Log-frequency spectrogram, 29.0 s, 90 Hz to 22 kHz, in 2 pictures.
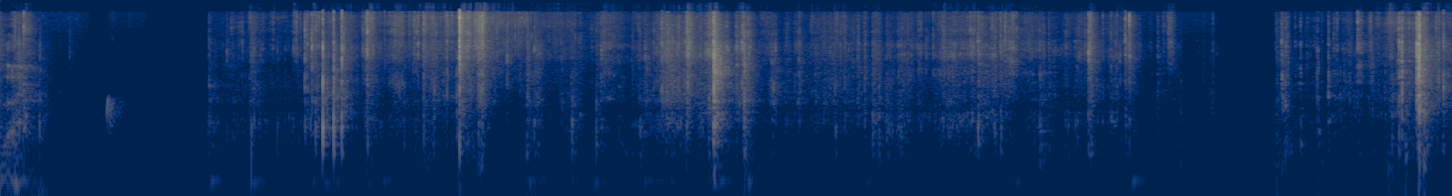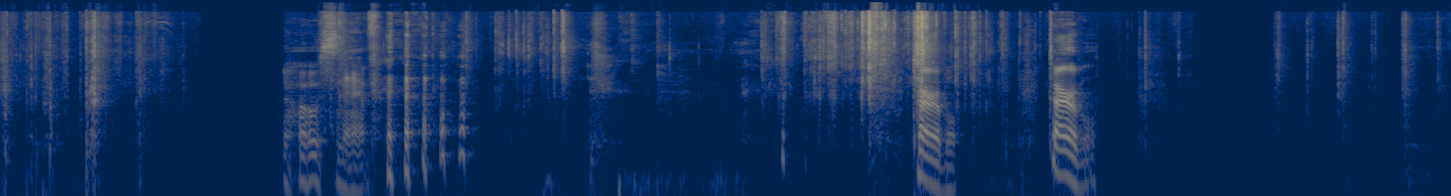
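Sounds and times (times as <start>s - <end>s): wrappers crinkling: 2.2s - 11.5s, 19.1s - 20.4s, 22.0s - 25.0s
card packs being torn open: 2.2s - 11.8s, 12.8s - 15.8s, 19.1s - 20.4s, 22.0s - 25.0s.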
